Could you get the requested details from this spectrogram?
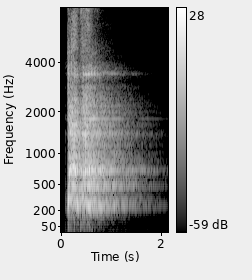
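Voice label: Throw Grenade Corpus Venus Male, en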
